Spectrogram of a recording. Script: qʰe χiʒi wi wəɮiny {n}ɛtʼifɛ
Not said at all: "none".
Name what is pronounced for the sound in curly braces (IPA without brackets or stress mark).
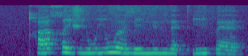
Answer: n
